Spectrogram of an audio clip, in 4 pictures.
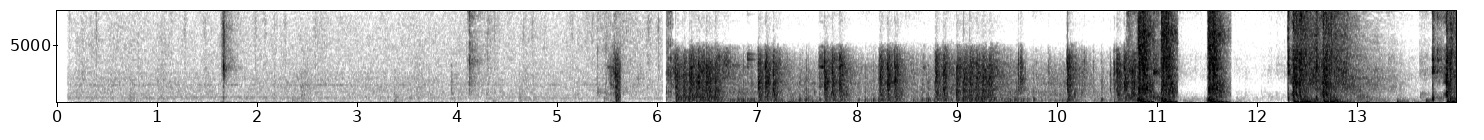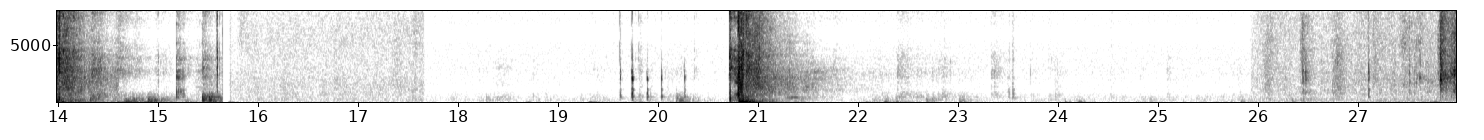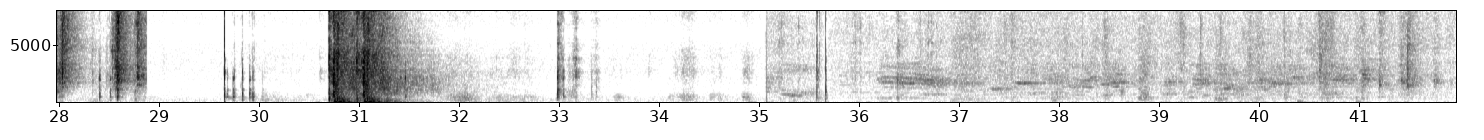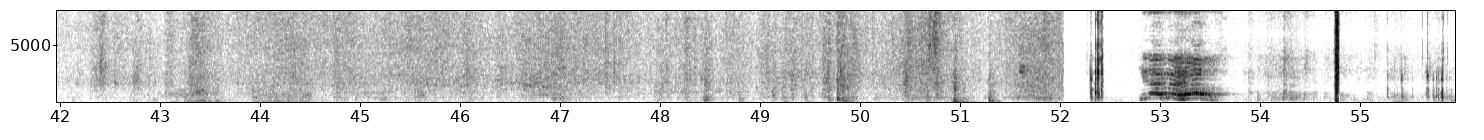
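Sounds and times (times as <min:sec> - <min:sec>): gunshots: 0:05.5 - 0:14.6, 0:20.7 - 0:21.6, 0:30.7 - 0:32.0
rapid automatic gunfire: 0:06.1 - 0:13.2
scuffling: 0:36.0 - 0:52.0.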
